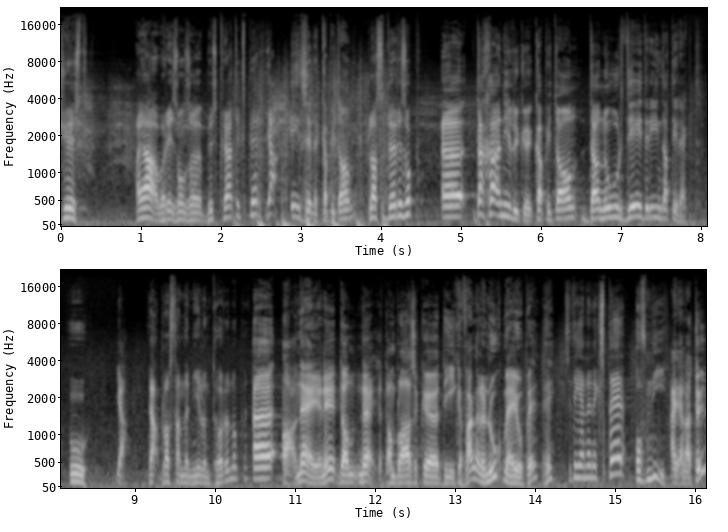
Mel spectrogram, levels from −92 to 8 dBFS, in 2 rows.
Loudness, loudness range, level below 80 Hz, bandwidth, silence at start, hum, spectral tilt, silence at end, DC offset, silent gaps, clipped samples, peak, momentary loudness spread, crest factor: -20 LUFS; 5 LU; -38 dBFS; 19 kHz; 0 s; none; -4.5 dB/octave; 0 s; under 0.1%; none; under 0.1%; 0 dBFS; 9 LU; 18 dB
